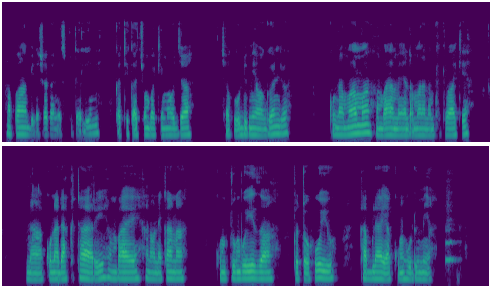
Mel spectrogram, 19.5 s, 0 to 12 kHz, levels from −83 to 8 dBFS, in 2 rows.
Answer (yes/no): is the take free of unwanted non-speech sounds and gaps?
no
